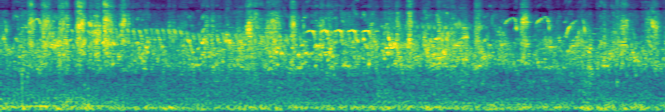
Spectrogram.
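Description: Budgerigars chatter steadily with bright, overlapping chirps and warbles, several birds calling at once.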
